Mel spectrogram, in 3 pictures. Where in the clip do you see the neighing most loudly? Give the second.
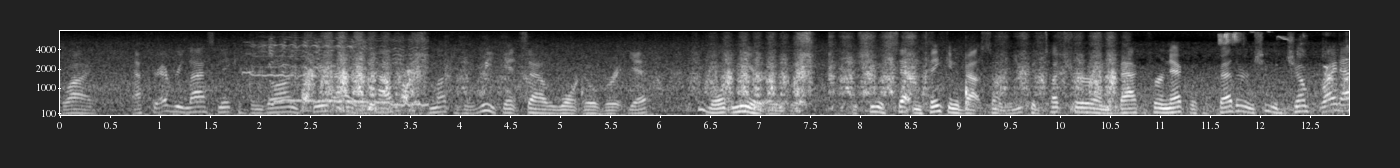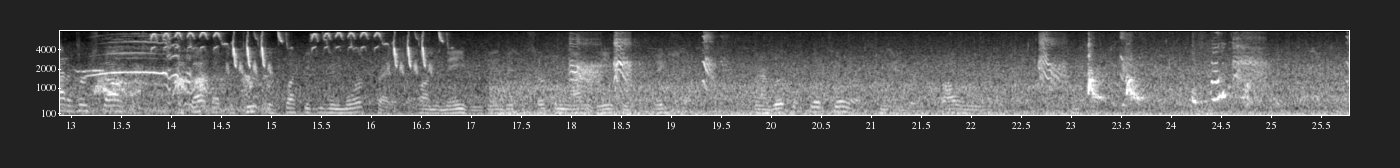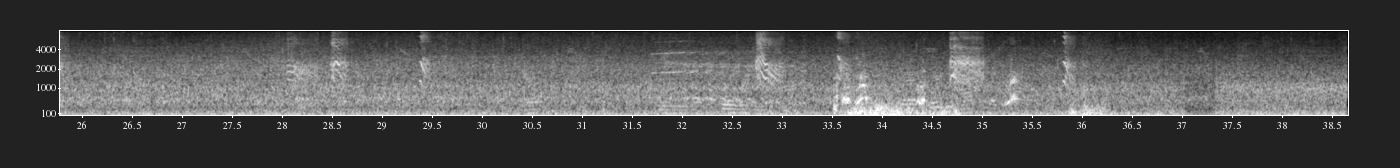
14 s.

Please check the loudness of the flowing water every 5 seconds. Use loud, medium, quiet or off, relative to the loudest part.
medium, medium, medium, medium, loud, loud, loud, medium.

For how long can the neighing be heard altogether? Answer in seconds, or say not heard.
5 s.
